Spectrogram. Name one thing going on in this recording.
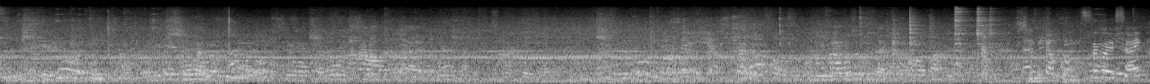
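Many people chatter throughout a busy room.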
